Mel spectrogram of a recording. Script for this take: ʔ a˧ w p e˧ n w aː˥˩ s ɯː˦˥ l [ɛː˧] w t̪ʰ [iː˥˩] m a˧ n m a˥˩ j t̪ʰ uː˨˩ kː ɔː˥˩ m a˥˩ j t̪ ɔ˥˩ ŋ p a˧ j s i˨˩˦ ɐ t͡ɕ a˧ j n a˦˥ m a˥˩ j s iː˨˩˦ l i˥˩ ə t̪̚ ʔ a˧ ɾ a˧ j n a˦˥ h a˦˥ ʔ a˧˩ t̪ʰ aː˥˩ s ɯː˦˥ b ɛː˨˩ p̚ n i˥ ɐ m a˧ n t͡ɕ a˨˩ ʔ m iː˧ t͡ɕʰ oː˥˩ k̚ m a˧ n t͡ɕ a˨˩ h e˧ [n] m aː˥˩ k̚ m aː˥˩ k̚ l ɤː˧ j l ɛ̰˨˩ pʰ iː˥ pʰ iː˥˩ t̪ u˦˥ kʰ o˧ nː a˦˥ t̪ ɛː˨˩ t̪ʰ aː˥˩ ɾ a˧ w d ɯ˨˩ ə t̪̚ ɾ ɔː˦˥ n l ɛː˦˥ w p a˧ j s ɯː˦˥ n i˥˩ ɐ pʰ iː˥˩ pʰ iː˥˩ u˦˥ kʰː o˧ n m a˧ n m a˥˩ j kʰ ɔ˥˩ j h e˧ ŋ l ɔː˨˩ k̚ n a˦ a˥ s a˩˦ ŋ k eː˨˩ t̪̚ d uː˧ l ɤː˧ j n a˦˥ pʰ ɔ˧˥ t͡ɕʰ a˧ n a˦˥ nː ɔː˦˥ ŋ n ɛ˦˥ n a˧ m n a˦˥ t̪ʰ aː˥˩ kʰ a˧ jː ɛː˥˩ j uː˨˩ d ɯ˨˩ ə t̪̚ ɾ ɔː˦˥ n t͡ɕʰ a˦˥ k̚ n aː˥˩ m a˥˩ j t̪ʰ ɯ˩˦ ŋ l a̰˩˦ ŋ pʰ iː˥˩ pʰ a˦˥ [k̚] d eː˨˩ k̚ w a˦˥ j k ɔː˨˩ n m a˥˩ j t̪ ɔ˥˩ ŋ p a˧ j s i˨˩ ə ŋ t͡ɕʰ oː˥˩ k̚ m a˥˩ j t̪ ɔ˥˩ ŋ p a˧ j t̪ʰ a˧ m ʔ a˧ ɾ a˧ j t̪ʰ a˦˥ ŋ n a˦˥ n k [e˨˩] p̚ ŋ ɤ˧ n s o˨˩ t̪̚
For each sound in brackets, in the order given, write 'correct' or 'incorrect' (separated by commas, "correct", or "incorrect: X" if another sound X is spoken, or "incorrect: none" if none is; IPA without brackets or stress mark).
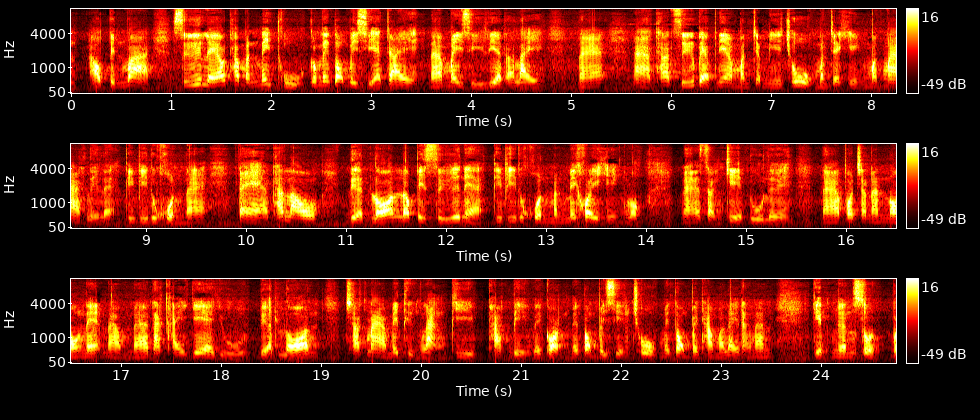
incorrect: ɛː˦˥, incorrect: aː˥˩, incorrect: ŋ, correct, correct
